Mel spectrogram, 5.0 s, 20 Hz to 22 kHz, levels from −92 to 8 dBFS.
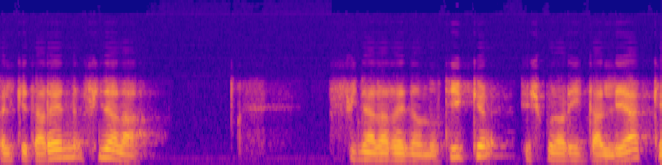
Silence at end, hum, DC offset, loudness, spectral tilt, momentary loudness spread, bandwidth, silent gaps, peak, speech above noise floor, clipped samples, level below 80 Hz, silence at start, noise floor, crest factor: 0 s; none; under 0.1%; -15 LUFS; -6.5 dB/octave; 7 LU; 8 kHz; none; 0 dBFS; 45 dB; under 0.1%; -62 dBFS; 0 s; -60 dBFS; 16 dB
